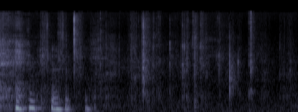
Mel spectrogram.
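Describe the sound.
Dry crinkling and rustling of a crumpled paper note being handled and handed over, with scattered crackles over a few seconds and brief voiced sounds at the start.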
